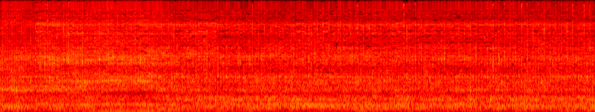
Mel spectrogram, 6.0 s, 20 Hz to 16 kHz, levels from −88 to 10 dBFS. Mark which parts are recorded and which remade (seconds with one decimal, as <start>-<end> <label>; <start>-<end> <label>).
0.0-6.0 remade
